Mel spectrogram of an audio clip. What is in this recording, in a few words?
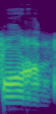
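"Ford", English speech; CallSign; DCS; Allied Flight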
